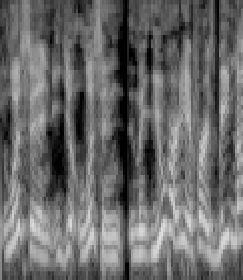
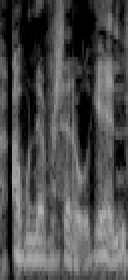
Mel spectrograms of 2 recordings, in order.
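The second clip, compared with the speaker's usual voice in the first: low, soft solemn vow; quiet vow; 7 semitones lower, 12 dB quieter than usual. Retold or imitated. Vowing after a breakup, low and soft. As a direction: murmur it like a private promise.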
